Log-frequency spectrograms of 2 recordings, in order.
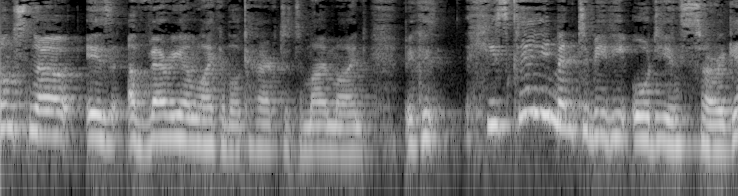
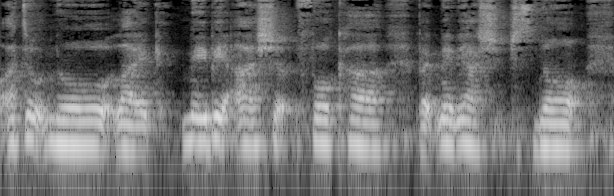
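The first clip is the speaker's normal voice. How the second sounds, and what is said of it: Put-on Yorkshire accent. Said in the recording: “I had a teacher who was from Yorkshire, so I can do the accent really well.”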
